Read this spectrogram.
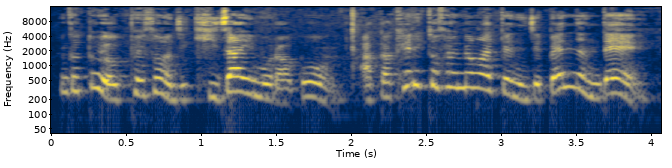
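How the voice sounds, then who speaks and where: A woman hosts a talk podcast in a casual, storytelling manner. Her voice sits a little high and swings widely in pitch as she acts out the lines she retells. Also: lively intonation, fast talker, dark tone. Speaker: podcast host.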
